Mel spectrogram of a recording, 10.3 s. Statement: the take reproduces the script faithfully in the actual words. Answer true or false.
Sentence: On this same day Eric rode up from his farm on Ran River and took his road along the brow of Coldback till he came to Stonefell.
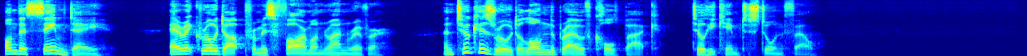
true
